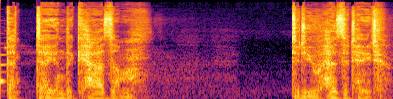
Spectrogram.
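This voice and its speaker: A solemn ancient earth dragon spirit. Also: male voice, low voice, steady tone, slight background noise. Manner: slow, grave, measured. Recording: studio voice with loud game score. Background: loud orchestral music.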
